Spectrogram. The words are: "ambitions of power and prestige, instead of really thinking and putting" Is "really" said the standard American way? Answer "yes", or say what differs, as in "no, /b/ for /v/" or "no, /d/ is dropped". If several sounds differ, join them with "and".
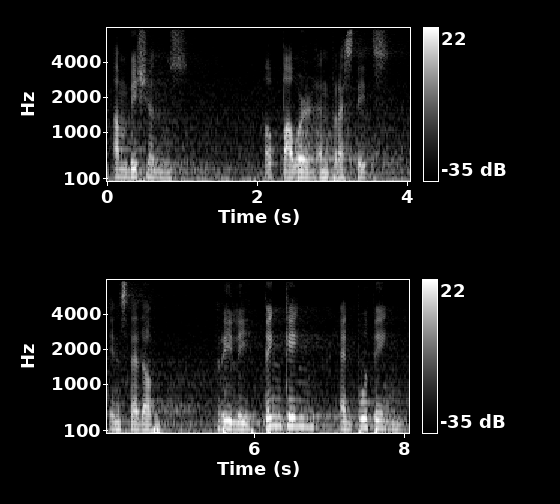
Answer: yes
